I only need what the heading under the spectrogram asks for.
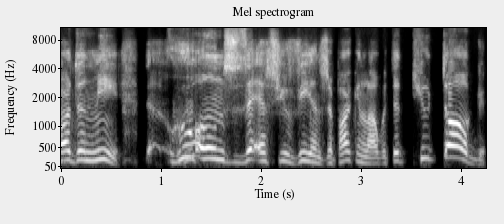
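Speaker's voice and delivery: put-on charming French accent, slightly high. Retelling how the proprietor Jean Charles asked in the tasting room: Jean Charles's charming French accent. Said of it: "is his charming French accent".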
